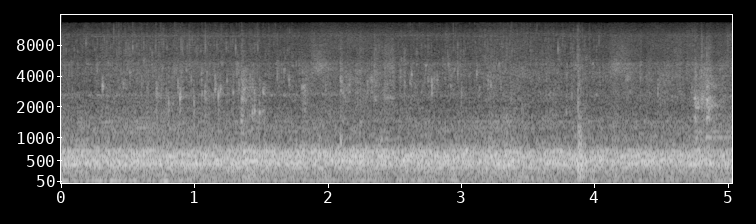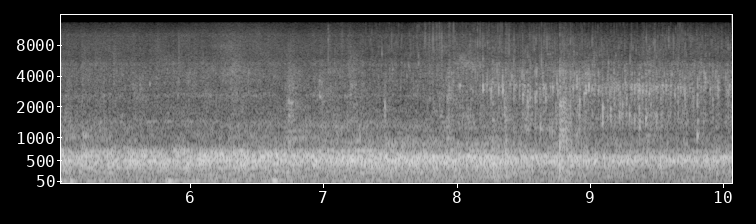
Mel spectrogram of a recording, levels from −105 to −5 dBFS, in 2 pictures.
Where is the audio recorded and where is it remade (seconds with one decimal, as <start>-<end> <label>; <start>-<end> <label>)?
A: 0.0-1.8 recorded; 1.8-2.5 remade; 2.5-4.1 recorded; 4.1-7.3 remade; 7.3-10.1 recorded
